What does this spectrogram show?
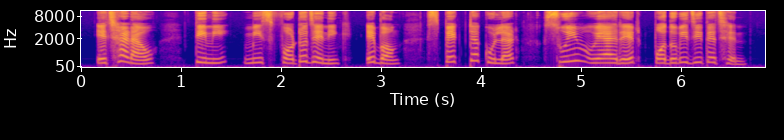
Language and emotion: Bengali, neutral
